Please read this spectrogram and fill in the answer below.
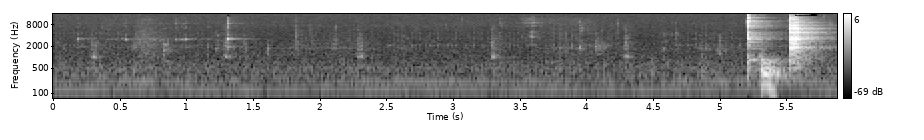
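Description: Light clicks and scrapes of a metal fork against a dish as mashed potatoes are picked up, with a short loud breathy vocal sound near the end.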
